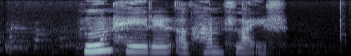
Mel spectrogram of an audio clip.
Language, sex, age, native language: Icelandic, female, 10, Icelandic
